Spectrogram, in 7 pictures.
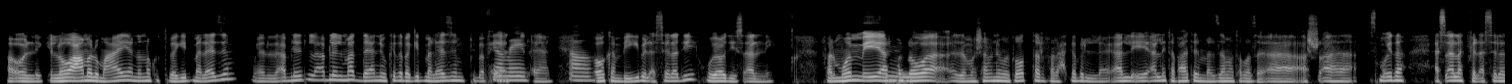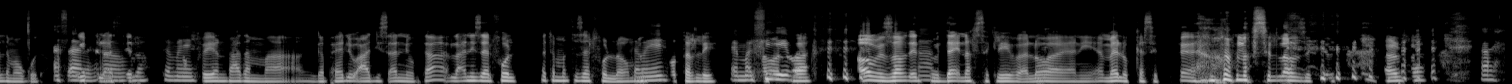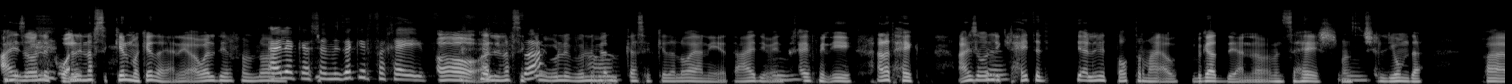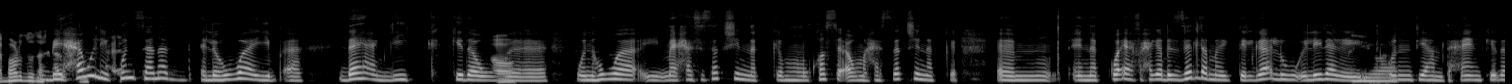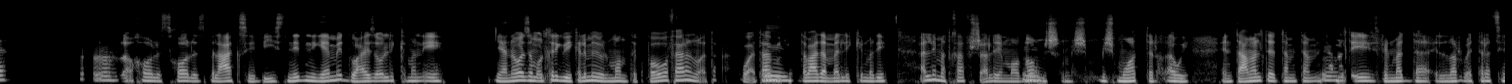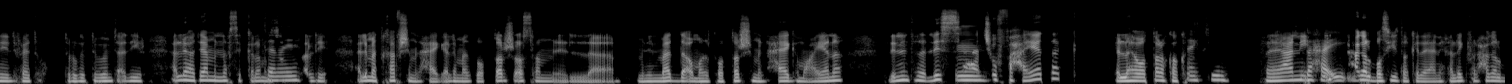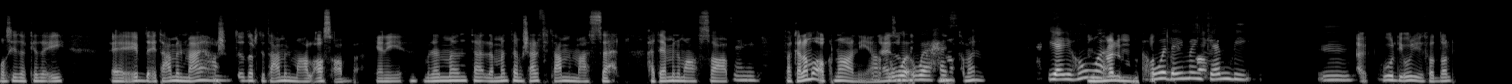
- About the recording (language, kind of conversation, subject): Arabic, podcast, بتلجأ لمين أول ما تتوتر، وليه؟
- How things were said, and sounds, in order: static; tsk; tsk; distorted speech; laugh; chuckle; in English: "الcassette"; giggle; laugh; laughing while speaking: "أيوه"; laugh; chuckle; in English: "الcassette"; other noise; unintelligible speech; tsk; mechanical hum; unintelligible speech; unintelligible speech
